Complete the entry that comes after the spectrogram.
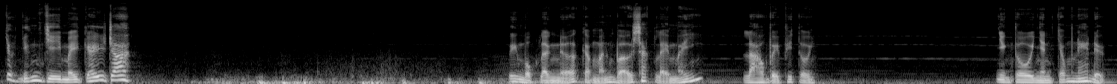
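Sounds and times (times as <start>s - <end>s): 
speech: 0.0s - 1.4s, 5.1s - 8.2s, 10.0s - 11.1s
rain: 0.0s - 11.1s
rumbling thunder: 1.3s - 9.1s.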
